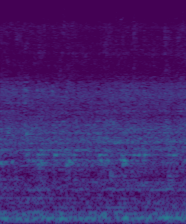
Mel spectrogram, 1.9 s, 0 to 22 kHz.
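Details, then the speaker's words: Toilet tank refilling after a flush while the owner suspects a leak at the old Fluidmaster flapper (to be replaced with a Korky Universal Ultra 2"). Steady, gentle hiss and trickle with even flow and no gurgle or squeal; a normal refill. "And this should stop when it finishes filling. I think I'm not sure how that mechanism works, but that seems to be the case right now."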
